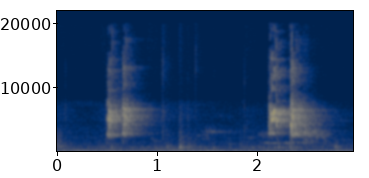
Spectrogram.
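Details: African lovebirds giving two brief harsh, high-pitched chirp bursts about a second and a half apart, over a quiet low hum.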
